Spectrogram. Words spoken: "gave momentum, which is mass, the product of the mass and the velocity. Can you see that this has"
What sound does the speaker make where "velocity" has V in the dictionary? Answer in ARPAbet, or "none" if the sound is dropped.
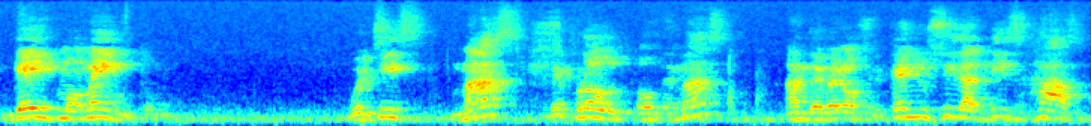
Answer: B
